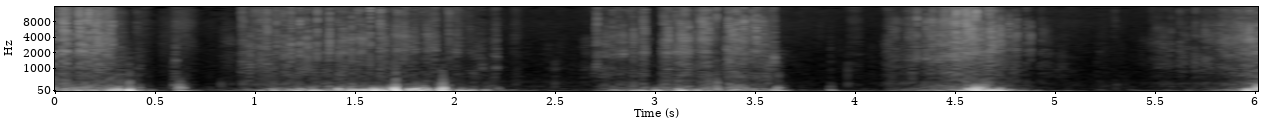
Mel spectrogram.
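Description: Fingertips and nails scratch the page block edges and cover of a black paperback book. Bursts of dry, crinkly scratching with soft low thumps come in uneven strokes, separated by brief silences.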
